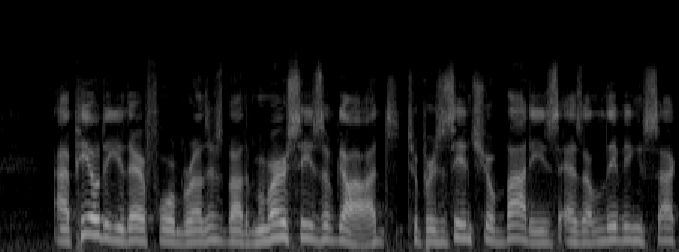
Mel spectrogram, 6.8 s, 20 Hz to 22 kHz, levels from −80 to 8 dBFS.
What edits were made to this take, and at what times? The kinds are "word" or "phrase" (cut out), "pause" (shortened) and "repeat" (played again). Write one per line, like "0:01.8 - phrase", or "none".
none

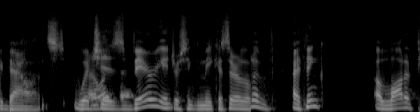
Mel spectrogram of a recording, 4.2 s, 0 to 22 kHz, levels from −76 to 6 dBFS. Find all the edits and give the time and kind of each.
0:02.5 - word
0:02.8 - pause

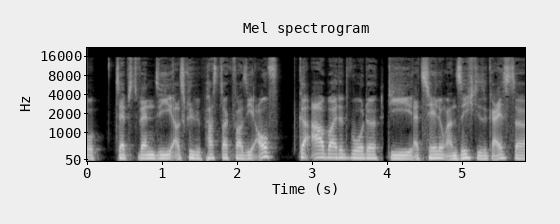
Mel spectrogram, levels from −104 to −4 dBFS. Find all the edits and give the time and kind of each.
0:03.9 - pause

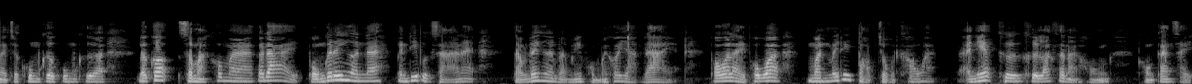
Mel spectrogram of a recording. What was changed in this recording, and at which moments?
0:03.0 - pause
0:09.5 - pause

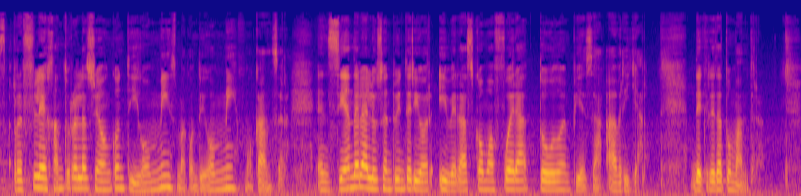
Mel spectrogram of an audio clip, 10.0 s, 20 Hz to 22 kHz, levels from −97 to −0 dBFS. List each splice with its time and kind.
none

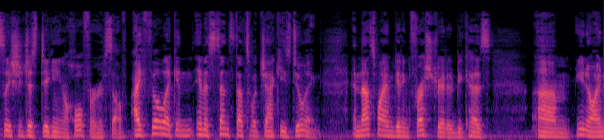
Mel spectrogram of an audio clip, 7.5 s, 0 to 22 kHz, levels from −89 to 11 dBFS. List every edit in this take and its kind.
none

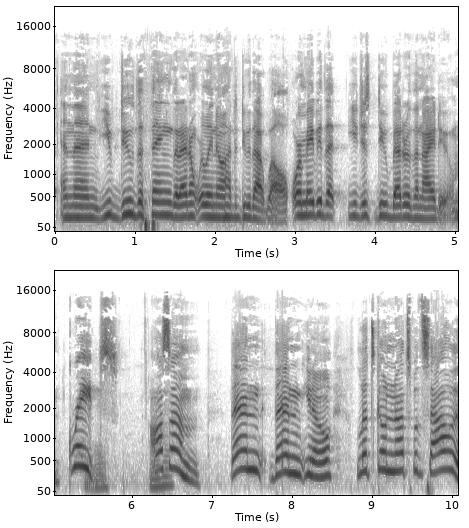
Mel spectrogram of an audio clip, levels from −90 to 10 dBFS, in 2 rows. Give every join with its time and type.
0:05.2 - pause

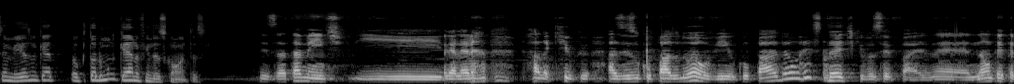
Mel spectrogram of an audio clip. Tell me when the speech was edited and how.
0:04.4 - word

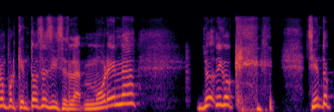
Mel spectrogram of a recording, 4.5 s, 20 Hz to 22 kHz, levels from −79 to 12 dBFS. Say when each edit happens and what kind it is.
0:00.9 - word
0:02.9 - word

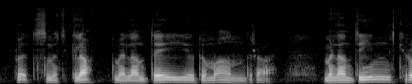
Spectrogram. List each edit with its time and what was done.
none

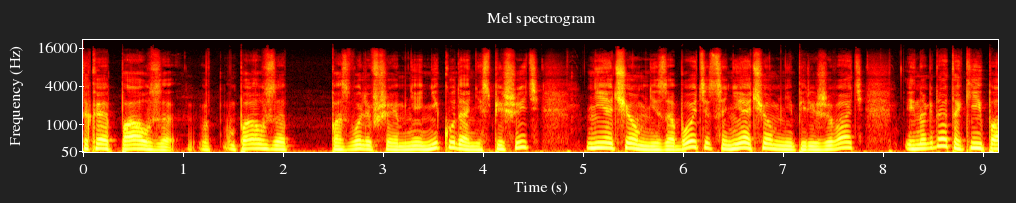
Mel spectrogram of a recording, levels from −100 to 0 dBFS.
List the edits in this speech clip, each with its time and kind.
none

